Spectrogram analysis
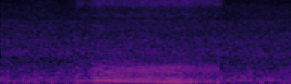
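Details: Sleepy pet pug snoring indoors: a single soft, low rasping snore lasting under a second, with a gently falling hum, against a quiet room.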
